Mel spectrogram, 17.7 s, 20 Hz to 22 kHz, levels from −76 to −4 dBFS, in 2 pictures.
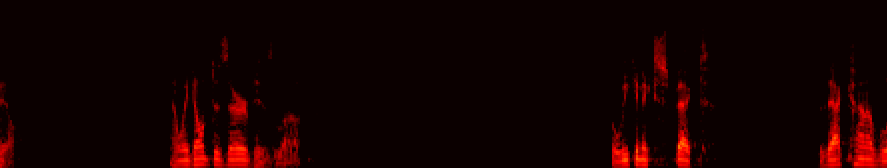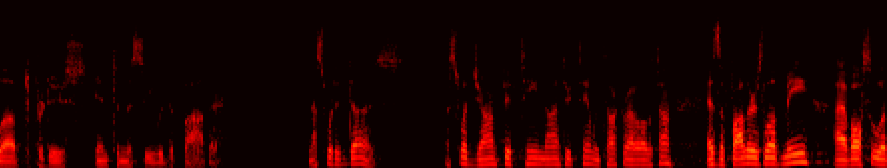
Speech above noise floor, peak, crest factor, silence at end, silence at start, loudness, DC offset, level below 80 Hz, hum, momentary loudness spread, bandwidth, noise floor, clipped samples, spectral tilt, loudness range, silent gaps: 36 dB; -24 dBFS; 24 dB; 0 s; 0 s; -47 LUFS; under 0.1%; -86 dBFS; none; 16 LU; 19 kHz; -82 dBFS; under 0.1%; -5 dB/octave; 9 LU; none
